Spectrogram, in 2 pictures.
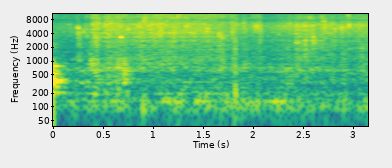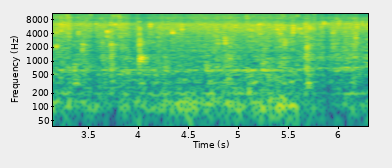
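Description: Garlic and mustard seeds fry in hot oil for pickle tempering, a loud, steady crackling sizzle with scattered sharp pops running throughout, no voices.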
